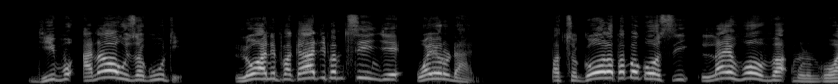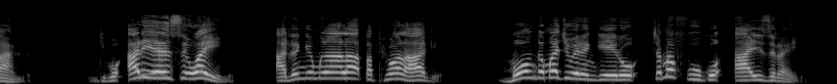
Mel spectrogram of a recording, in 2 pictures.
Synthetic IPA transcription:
ndip̬ɔanawauzak̬uːtḭ | lɔwanip̬akat̬ipam̩t͡sʰind͡ʒɛwajɔɾɔɗa̰ni | pat͡sʰɔɡɔlɔpaɓɔkɔsilajɛɦɔvamuluŋɡɔwa̰ːnu | ndipɔʔalijɛnsɛwainɔ | atɛŋɡɛmwalapapʰɛwalaːk̬ɛ̰ | mɔŋɡamwat͡ʃiwɛɾɛŋɡɛɾɔt͡ʃamafukɔais̬ɾaɛ̰ːli

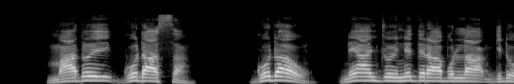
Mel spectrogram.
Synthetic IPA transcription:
maːd̪ɔjɡɔd̪aːsːɐ̰ | ɡɔd̪aːw | nɛɐnd͡ʒɔjnɛd̪ɛɾaːbɔlːɐɡɪd̪ɔ

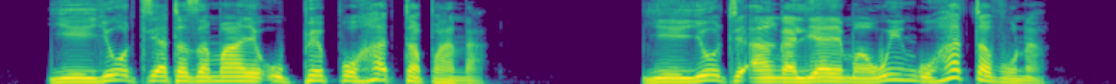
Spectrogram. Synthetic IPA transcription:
jɛjɔtɛatazamajɛʔupɛpɔɦatapa̰nda̰ | jɛjɔtɛʔaːŋɡaliajɛmawiŋɡuɦatavuna̰

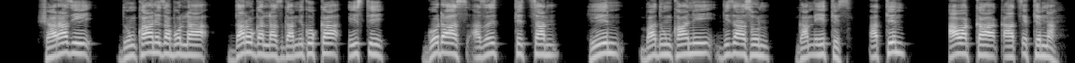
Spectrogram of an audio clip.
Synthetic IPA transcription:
ʃɐɾɐzɪ | d̪ʊŋkːaːnɛzɐbɔlːɐ | d̪ɐɾɔɡɐlːɐs̬ɡɐmːɪkɔkːɐɪst̪ːɪ | ɡɔd̪aːsɐ̰zɐzɛt̪ːɛt͡sːɐn | hiːn | bɐd̪ʊŋkːaːnɪd̪ɪzaːsɔn | ɡɐmːeːt̪ːes | ʔɐt̪ːiːn | ɐwɐkːɐkʼaːt͡sʼːɛt̪ːɛnːɐ

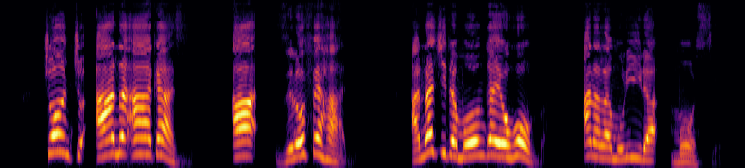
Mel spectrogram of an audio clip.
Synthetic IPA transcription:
t͡ʃɔnt͡ʃɔanaʔaːkazi | a | zɛlɔfɛɦa̰ɗi | anat͡ʃitamɔŋɡajɛɦɔva | analamuliɾamɔːsɛ

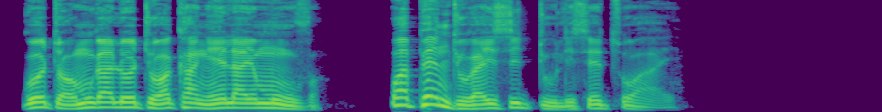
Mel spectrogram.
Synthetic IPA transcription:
ɣɔd̥ʱwaum̩ɣalotʰɛwakʰaŋɛlaemuva | wapʰendʱuɣaisid̥ʱulisɛt͡sʼwa̰ːja

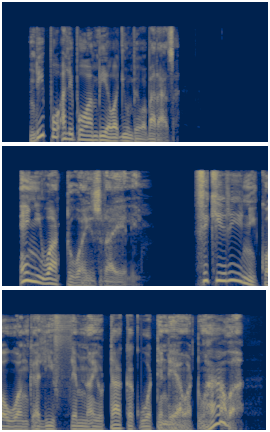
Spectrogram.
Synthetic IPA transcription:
ndipɔʔalipɔwaːmbiawaʄumbɛwaɓaɾa̰zḁ | ɛɲiwatuwaisɾa̰ɛ̰lḭ | fikiɾinikwauaŋɡaliflɛm̩najɔtakakuwatɛndɛa̰wa̰tṵhawa̰

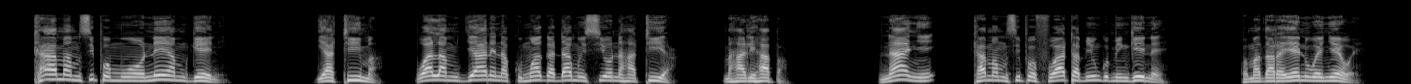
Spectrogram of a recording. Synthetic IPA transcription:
kamam̩sipɔmuɔnɛam̩ɡɛnḭ | jatima̰ | walam̩ʄanɛnakumwaɠaɗamuisijɔnaɦatia̰ | maɦaliɦapa̰ | naɲi | kamam̩sipɔfuatamiuŋɡumiŋɡinɛ | kwamaðaɾajɛnuwɛɲɛwɛ̰

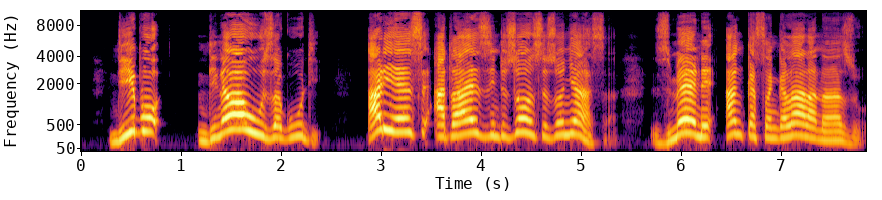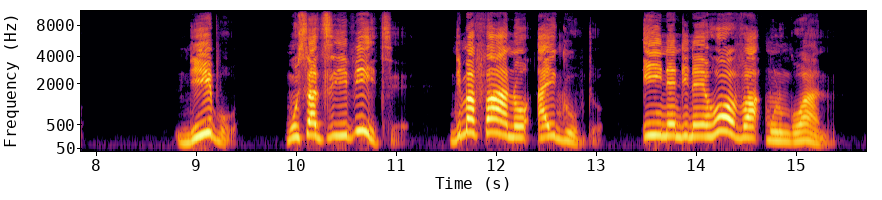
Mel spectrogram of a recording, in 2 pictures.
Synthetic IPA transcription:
ndip̬ɔ | ndinawauzak̬uːt̬i | alijɛnsɛʔatajɛzintʰuzɔnsɛzɔɲasa̰ | zimɛnɛaŋkasaŋɡalalanaːzɔ̰ | ndip̬ɔ̰ | musad͡zijip̬it͡sʰɛ̥̰ | ndimafanɔaiɡup̚tɔ̥ | inɛndinajɛɦɔvamuluŋɡuwaːnu

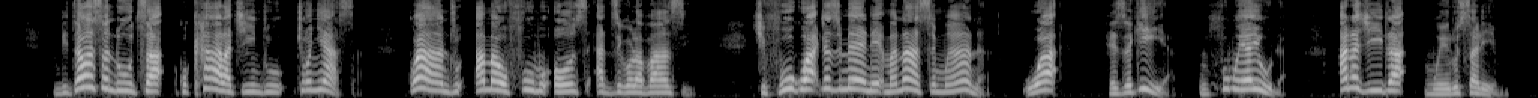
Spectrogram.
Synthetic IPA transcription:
ndid͡zawasandut͡sʰakukʰalat͡ʃintʰut͡ʃɔɲasḁ | kwaːntʰuamaufumuʔɔnsɛʔad͡zikɔlap̬aːnsḭ | t͡ʃifukwat͡ʃazimɛnɛmanasɛmwana̰ | wa | hɛzɛk̬ija̰ | ɱfumujajuɗa | anat͡ʃita | mujɛɾusalɛ̰ːmu

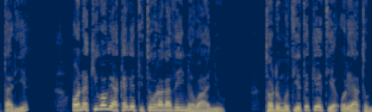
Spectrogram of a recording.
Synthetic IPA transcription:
taɾiɛ | ɔnakiuɣɔɣeakɛɣetitoːɾaɣaðeinɛwaɲu | tɔːdomotieteketiɛʔoɾeatom

